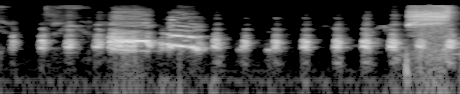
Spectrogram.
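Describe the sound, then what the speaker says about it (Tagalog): A chicken clucks in a quick, rhythmic series of short calls, broken by a couple of drawn-out crowing cries, close and fairly loud. "ang ingay ng ating manok"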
